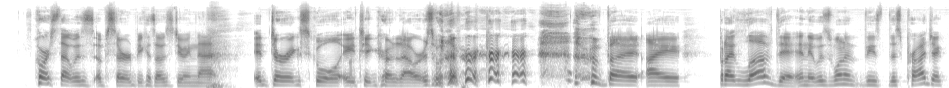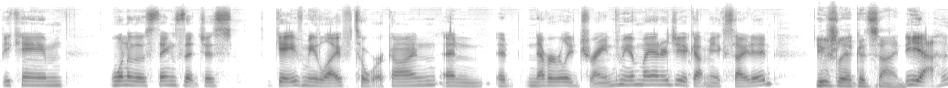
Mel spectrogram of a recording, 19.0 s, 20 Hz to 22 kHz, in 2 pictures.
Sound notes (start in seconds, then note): 6.2 laughing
